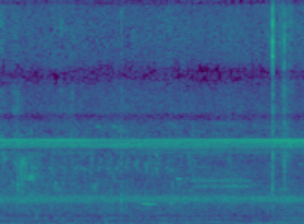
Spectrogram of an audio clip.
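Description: Honey bees buzz around an opened hive during a beekeeping inspection of a surprise split. A low, continuous hum of many insects runs steadily for about three seconds, with no voices.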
